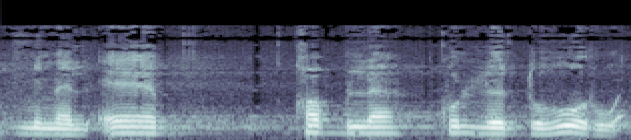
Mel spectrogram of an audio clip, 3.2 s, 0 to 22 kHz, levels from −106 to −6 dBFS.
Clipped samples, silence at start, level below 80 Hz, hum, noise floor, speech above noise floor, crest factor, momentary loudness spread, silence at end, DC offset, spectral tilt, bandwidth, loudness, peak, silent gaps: under 0.1%; 0 s; -56 dBFS; none; -39 dBFS; 21 dB; 18 dB; 12 LU; 0 s; under 0.1%; -6.5 dB/octave; 11.5 kHz; -19 LUFS; -2 dBFS; none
